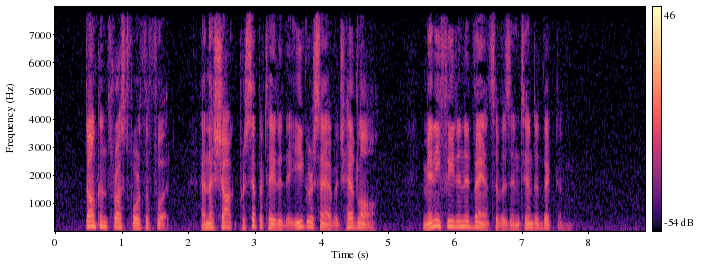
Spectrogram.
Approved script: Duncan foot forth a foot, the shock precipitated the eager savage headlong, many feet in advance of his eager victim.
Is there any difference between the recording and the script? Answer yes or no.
yes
